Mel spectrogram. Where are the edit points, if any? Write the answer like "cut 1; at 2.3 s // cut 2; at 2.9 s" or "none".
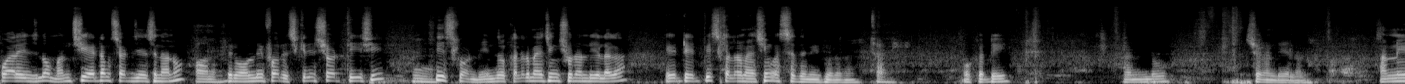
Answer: none

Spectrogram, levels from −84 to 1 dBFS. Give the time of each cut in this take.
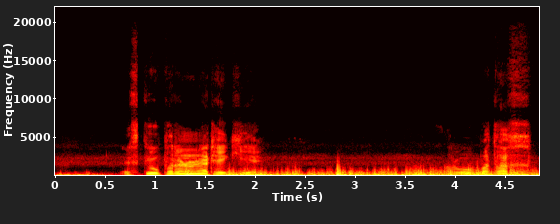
none

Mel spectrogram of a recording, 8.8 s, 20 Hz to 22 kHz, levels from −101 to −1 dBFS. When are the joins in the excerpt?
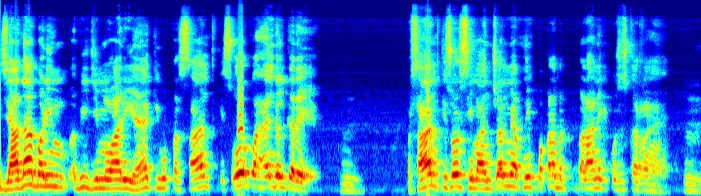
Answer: none

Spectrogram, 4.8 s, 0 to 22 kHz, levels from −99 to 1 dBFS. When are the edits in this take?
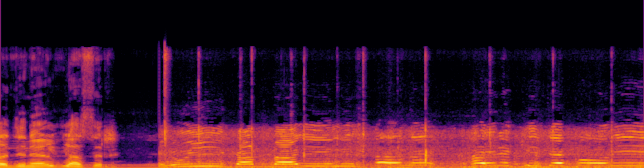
cut 1; at 1.1 s

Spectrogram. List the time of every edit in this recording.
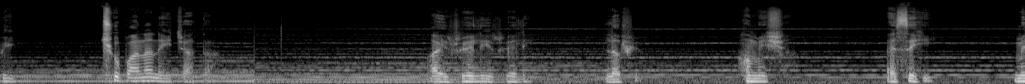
cut 1; at 2.5 s

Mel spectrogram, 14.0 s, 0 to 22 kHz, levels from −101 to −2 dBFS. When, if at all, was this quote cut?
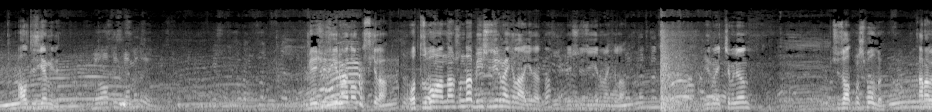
cut 1; at 6.0 s // cut 2; at 9.9 s

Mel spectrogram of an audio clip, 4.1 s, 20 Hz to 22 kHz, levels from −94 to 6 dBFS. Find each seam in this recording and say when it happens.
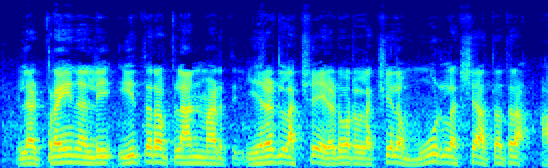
cut 1; at 1.8 s

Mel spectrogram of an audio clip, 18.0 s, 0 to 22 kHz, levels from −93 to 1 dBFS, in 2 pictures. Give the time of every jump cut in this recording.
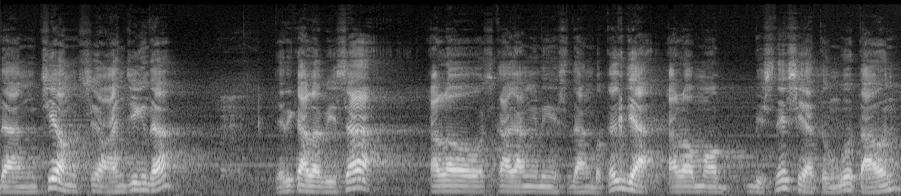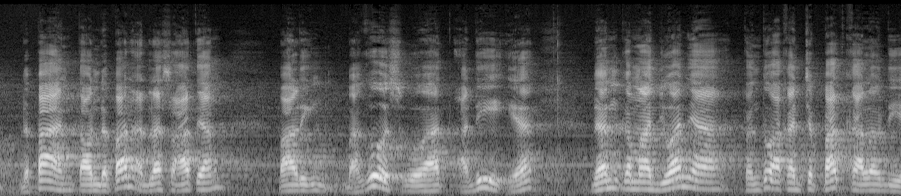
none

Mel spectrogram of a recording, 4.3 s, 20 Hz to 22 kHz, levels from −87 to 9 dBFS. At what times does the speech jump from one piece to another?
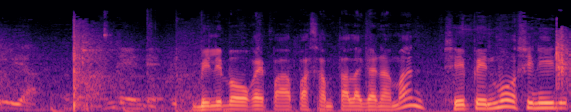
cut 1; at 1.2 s

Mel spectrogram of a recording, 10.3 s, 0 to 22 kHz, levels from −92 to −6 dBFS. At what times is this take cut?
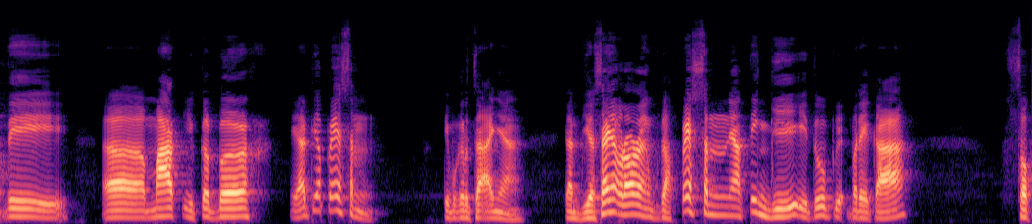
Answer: none

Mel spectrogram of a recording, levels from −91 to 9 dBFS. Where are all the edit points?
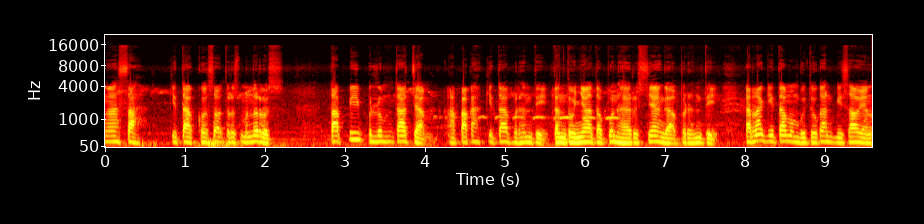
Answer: cut 1; at 5.6 s

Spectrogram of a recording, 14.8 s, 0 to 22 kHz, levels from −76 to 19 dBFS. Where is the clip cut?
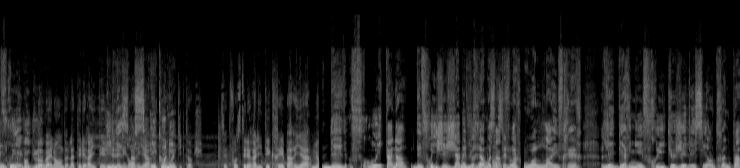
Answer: cut 1; at 10.4 s

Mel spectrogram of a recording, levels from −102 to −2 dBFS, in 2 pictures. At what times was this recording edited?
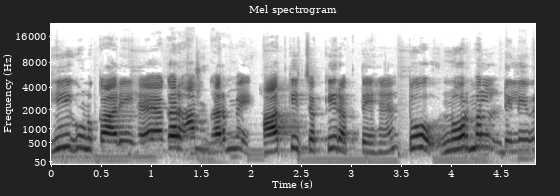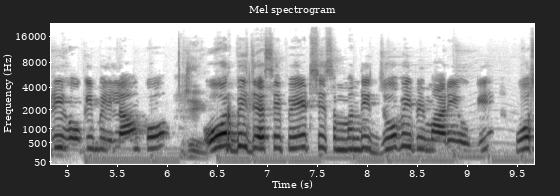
none

